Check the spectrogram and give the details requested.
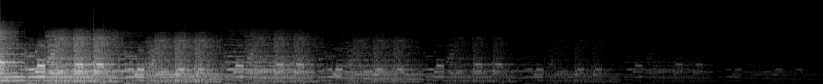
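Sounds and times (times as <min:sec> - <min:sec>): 
haunted pipe organ: 0:00.0 - 0:05.4.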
